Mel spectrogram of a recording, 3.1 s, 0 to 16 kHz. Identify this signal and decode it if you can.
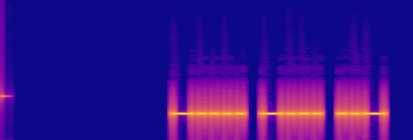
Morse code, heard as a keyed tone, about 25 wpm, 700 Hz. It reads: 6BU
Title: Three Challenging Letter-Number Combinations 25wpm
